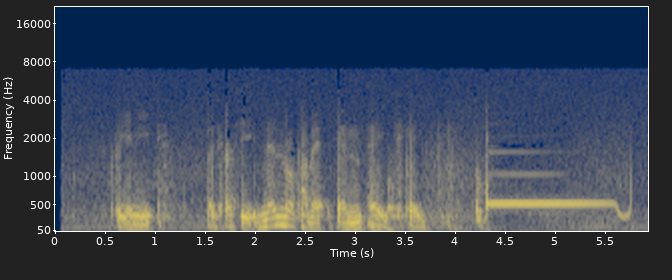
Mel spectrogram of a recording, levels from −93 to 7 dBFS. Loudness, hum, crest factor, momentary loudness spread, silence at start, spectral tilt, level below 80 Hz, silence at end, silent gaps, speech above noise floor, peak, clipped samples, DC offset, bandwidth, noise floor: -17 LUFS; none; 16 dB; 10 LU; 0.2 s; -11 dB/octave; -38 dBFS; 0.15 s; none; 24 dB; 0 dBFS; under 0.1%; 0.2%; 6.8 kHz; -40 dBFS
